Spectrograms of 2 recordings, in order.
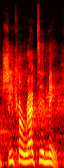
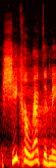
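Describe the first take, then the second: First: "corrected" stressed, loud and slow; emphatic. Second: Said in the usual way. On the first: Real, not acted. Pastor stressing how his mom corrected him. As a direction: lean hard on "corrected". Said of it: "she corrected me, y'all".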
